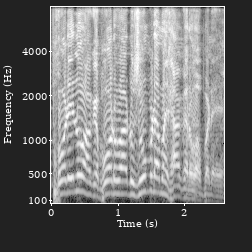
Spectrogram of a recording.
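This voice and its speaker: A man with a Kathiawadi Gujarati accent giving an impassioned devotional folk storytelling talk to an audience. He preaches with feeling and keeps addressing his listeners warmly as elders. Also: huge pitch swings, fairly quick, gravelly, over music. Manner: impassioned preaching, swells into loud high outbursts, often calls listeners "bapu". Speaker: folk storyteller and literary speaker.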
